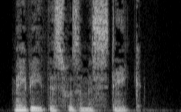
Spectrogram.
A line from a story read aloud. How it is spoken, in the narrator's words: she says quietly to David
